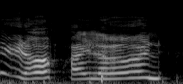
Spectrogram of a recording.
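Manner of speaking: put-on squeaky, very high, very drawn-out old man voice. Acting out what the old man said to her, in a high-pitched old man impression. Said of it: "that's my old man impression with a high pitch thing".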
